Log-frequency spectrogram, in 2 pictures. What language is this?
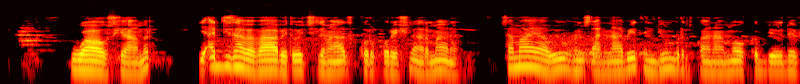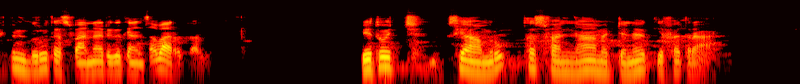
Amharic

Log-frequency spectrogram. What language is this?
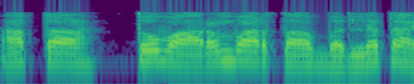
Marathi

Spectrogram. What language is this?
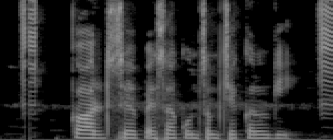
Magahi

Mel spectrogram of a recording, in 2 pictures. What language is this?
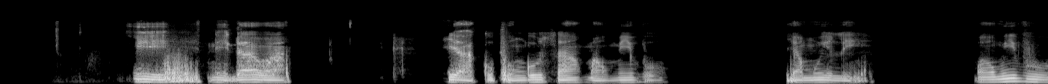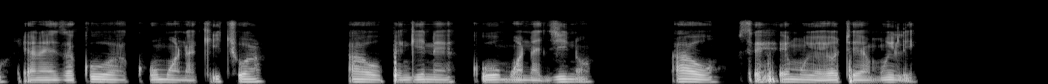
Swahili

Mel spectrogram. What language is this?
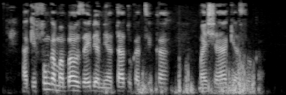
Swahili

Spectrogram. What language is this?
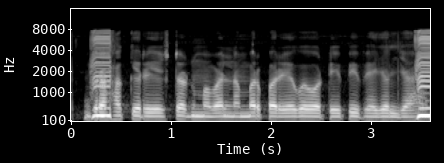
Magahi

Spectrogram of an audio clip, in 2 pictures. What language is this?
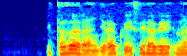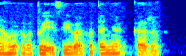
Kinyarwanda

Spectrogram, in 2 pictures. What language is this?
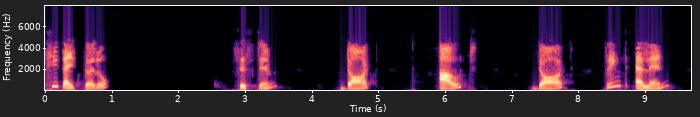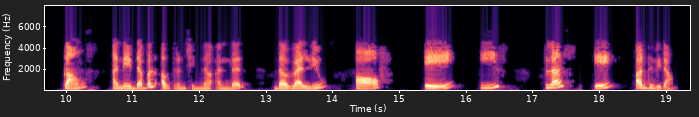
Gujarati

